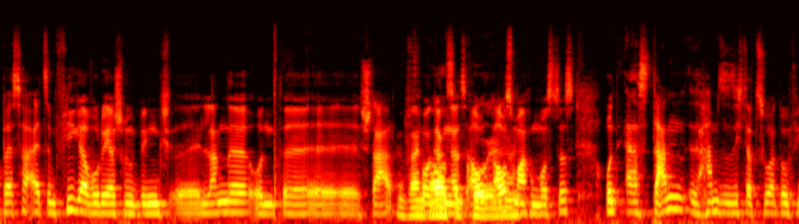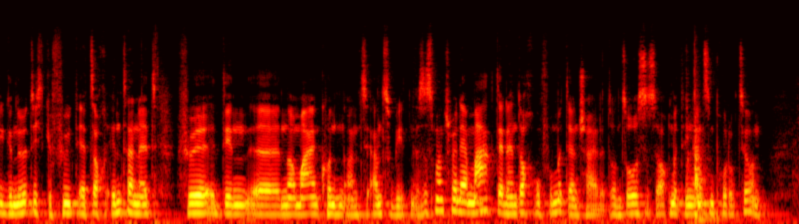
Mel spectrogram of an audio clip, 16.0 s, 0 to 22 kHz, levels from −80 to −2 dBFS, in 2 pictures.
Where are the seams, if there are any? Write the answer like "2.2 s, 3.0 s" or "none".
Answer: none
